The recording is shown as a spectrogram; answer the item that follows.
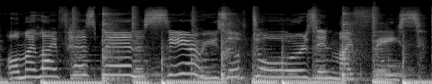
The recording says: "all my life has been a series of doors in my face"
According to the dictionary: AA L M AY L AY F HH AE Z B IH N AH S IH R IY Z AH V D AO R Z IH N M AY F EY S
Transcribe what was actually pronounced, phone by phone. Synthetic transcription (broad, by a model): AA L M AY L AY F HH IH Z B IH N AH S IH R IY Z AH V D AO R Z IH N M AY F EY S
